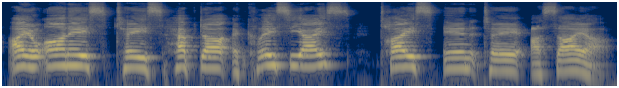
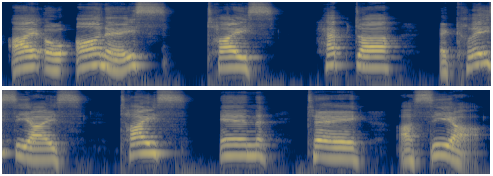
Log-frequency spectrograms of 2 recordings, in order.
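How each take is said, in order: First: It is read faster, as one flowing phrase. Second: It is read slowly, word by word.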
